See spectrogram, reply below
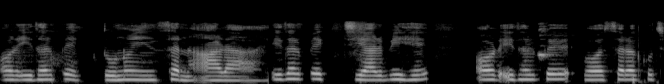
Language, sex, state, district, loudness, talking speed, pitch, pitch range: Hindi, female, Uttar Pradesh, Hamirpur, -28 LUFS, 180 wpm, 220 Hz, 210-230 Hz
